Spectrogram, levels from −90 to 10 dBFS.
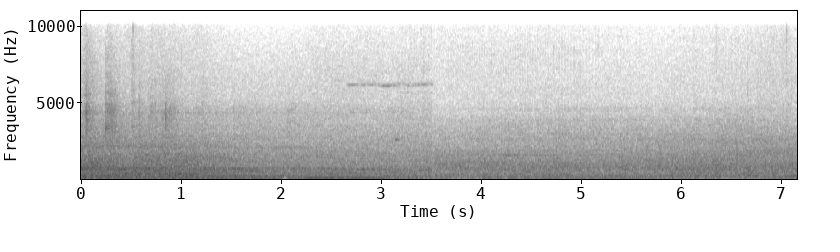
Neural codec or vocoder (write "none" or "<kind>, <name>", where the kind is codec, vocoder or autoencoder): none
